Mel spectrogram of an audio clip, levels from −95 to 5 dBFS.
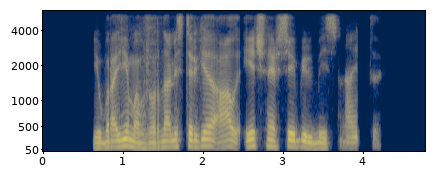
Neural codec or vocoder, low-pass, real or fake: codec, 16 kHz, 1 kbps, X-Codec, HuBERT features, trained on LibriSpeech; 5.4 kHz; fake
